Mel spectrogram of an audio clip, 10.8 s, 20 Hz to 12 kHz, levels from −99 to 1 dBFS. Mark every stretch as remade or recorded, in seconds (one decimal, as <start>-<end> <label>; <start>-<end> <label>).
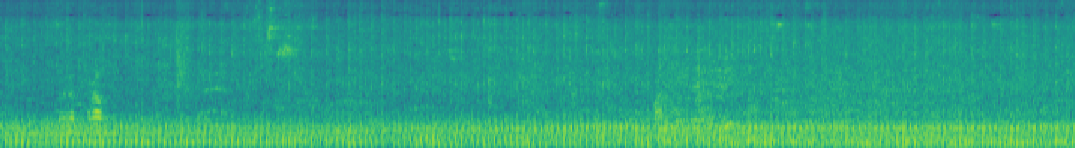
0.0-3.2 recorded; 3.2-5.6 remade; 5.6-10.8 recorded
